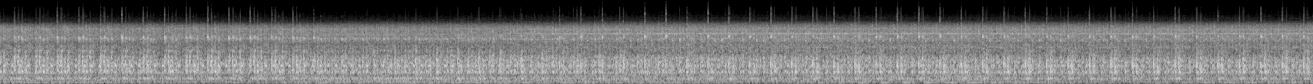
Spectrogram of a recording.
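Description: Even, regular diesel clatter at a steady idle with no irregular knocks or hunting; this truck engine is idling healthily.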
